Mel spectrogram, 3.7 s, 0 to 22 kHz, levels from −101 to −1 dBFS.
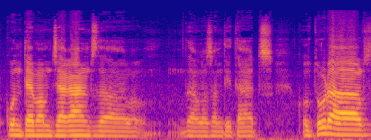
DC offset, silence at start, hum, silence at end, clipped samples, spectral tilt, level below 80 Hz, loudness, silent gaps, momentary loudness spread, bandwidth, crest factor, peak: under 0.1%; 0.05 s; none; 0 s; under 0.1%; -5.5 dB/octave; -52 dBFS; -21 LUFS; none; 16 LU; 13 kHz; 12 dB; -8 dBFS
